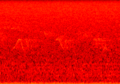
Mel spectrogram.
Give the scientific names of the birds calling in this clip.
Pheucticus melanocephalus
